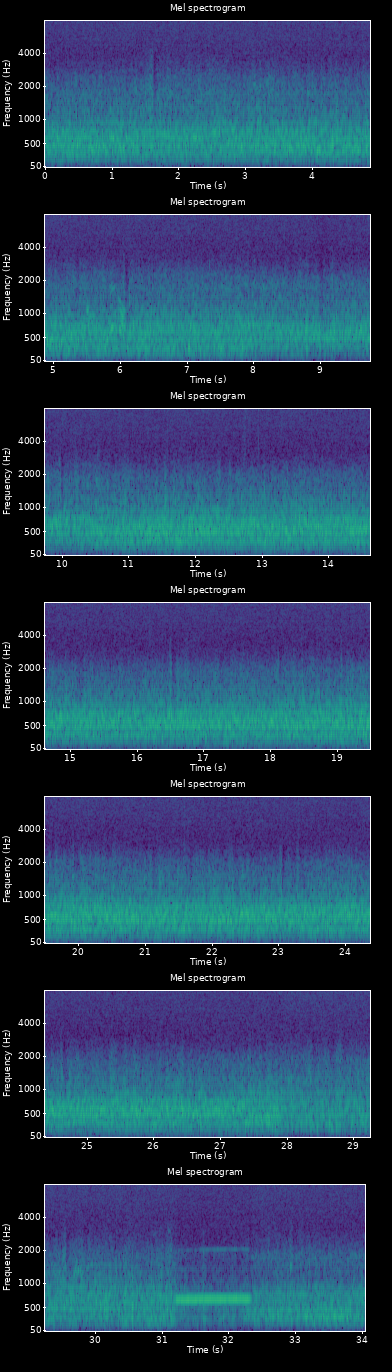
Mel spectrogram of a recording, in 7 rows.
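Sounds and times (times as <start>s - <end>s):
train rushing rumble: 0.0s - 34.0s.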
